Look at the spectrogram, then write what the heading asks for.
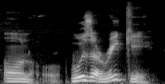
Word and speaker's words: Onwuzurike: At 5, I have Levi Onwuzurike. Been saying this name wrong for like last year.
